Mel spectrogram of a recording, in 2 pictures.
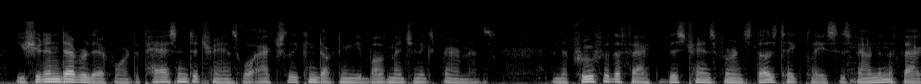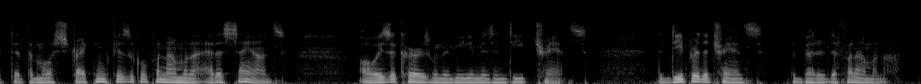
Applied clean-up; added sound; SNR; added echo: none; none; none; none.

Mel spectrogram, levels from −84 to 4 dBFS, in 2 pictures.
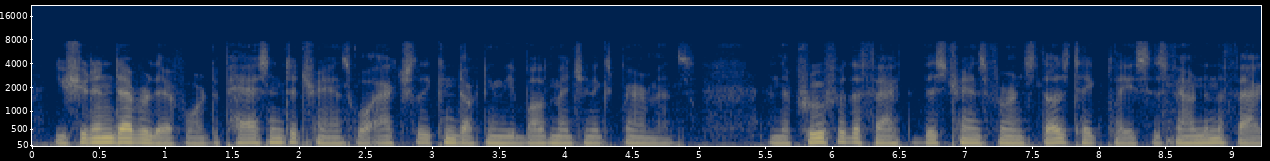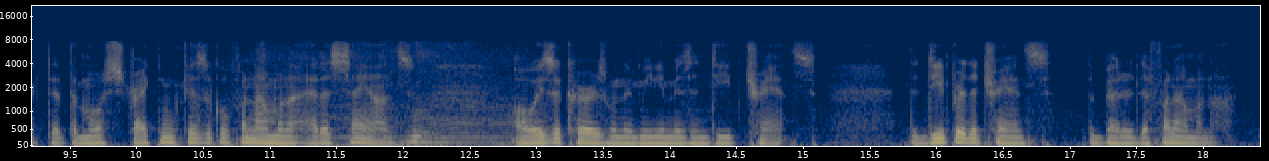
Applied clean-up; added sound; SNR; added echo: none; Insect; 12 dB; none.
